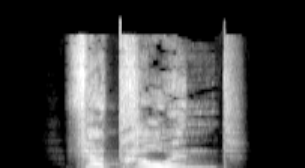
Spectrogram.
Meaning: present participle of vertrauen
- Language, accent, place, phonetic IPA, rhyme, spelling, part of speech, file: German, Germany, Berlin, [fɛɐ̯ˈtʁaʊ̯ənt], -aʊ̯ənt, vertrauend, verb, De-vertrauend.ogg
